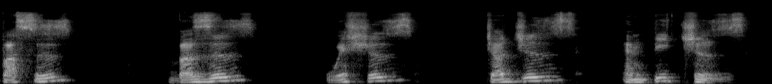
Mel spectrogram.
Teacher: we need to add a vowel sound before we add the Z sound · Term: extra vowel sound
